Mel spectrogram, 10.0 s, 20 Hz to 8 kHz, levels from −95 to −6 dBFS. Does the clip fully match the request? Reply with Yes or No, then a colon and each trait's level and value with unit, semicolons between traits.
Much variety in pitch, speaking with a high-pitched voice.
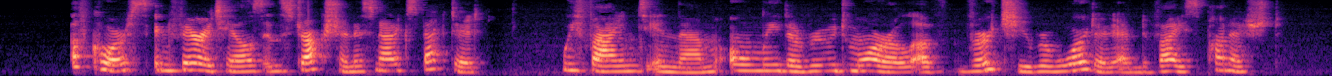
No: average, 2.9 semitones; high, 225 Hz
